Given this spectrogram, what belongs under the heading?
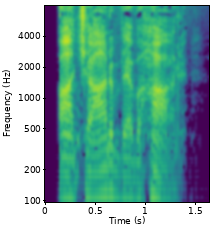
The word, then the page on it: आचार-व्यवहार: Hindi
